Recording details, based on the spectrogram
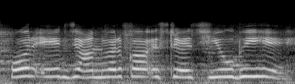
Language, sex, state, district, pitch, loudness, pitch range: Hindi, female, Madhya Pradesh, Bhopal, 350 Hz, -12 LUFS, 335-360 Hz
